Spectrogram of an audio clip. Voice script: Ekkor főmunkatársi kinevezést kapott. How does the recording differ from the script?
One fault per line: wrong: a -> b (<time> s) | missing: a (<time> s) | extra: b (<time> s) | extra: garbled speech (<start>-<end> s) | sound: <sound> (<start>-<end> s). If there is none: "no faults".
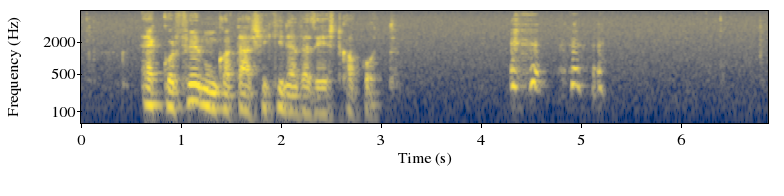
sound: laugh (4.3-5.3 s)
